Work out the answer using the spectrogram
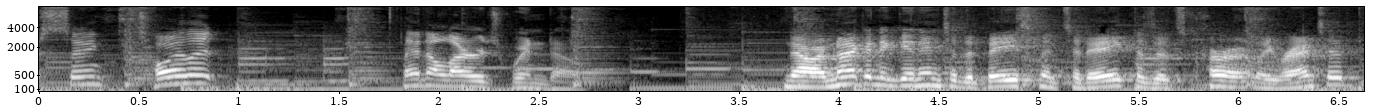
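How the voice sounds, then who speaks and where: Higher-voiced middle-aged man, upbeat property pitch. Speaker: real estate agent presenting a property tour. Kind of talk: scripted sales presentation and tour narration.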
